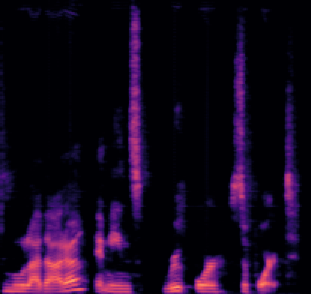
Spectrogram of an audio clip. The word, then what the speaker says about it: Muladhara: In Sanskrit, it's pronounced muladhara.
